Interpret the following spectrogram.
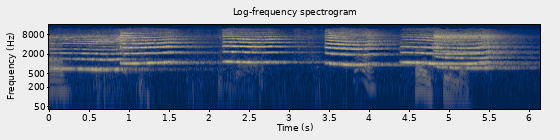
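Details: Indri (Indri indri) song near Andasibe, Madagascar, in the national park at Analamazaotra: loud, sustained wailing notes rich in harmonics, sliding and stepping down in long cries.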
